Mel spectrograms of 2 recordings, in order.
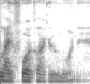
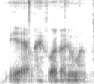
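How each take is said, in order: First: Said in the usual way. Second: A hushed, quick confiding whisper; whispered aside. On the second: Real, not acted. Repeating the late hour to the audience, whispered. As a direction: whisper it, much softer and fast.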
